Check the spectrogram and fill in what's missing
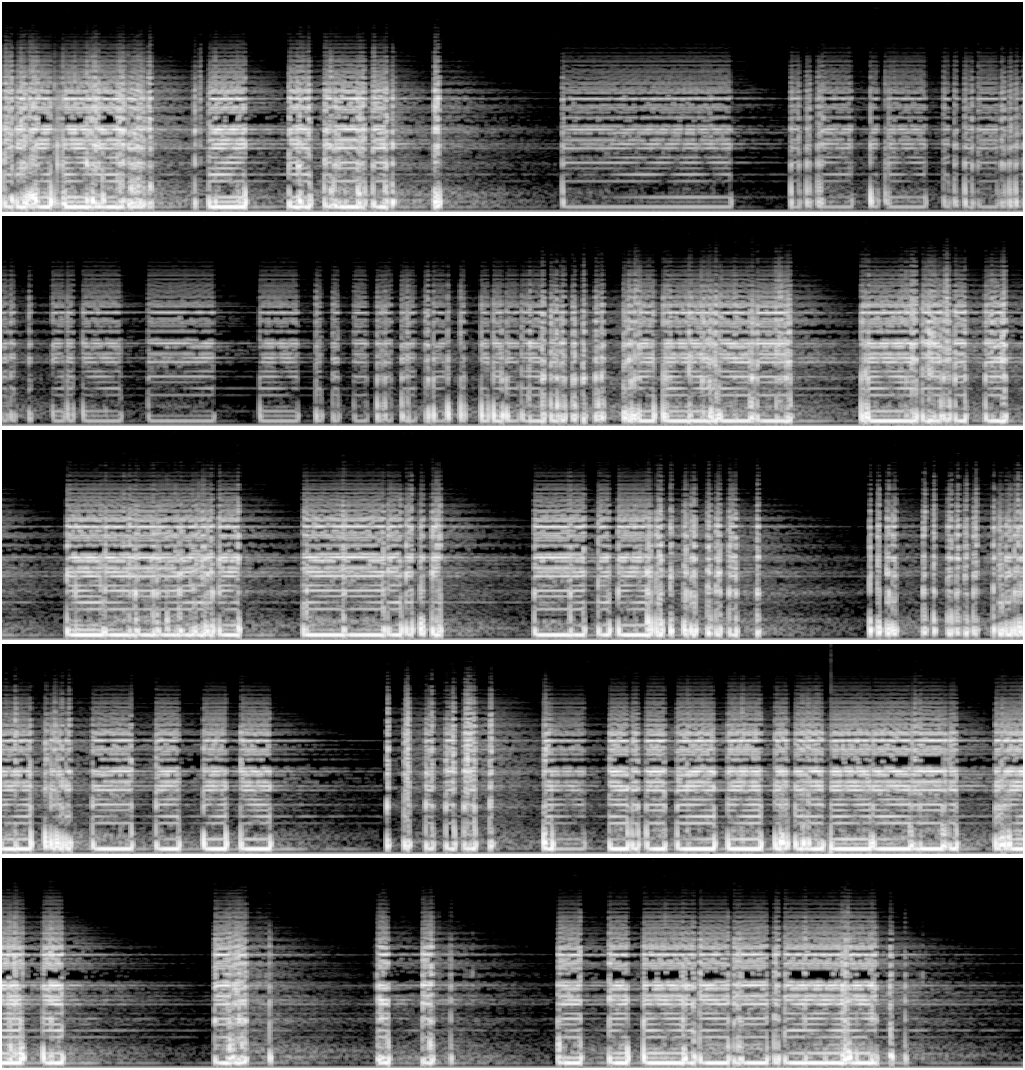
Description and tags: Playing with Guitar Cord
The sound produced from a guitar amplifier by touching the tip of the input cord to various parts of the guitar. This had moderate reverb and chorus effects on.
amplifier, guitar-amplifier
